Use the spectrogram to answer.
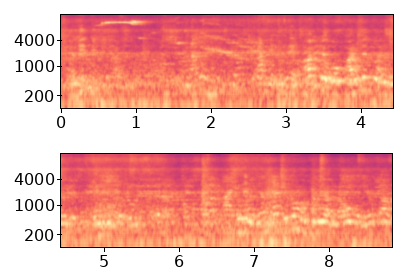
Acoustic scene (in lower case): cafe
